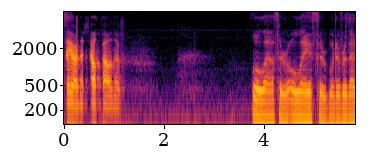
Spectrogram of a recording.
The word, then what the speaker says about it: Olathe: said, we stopped there on the southbound of Olath or Olathe or whatever that is. Olathe. Yeah. When I stopped there, I didn't call it by name because I couldn't pronounce it.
